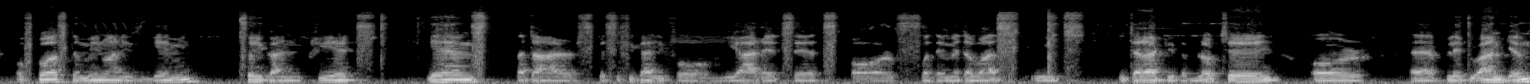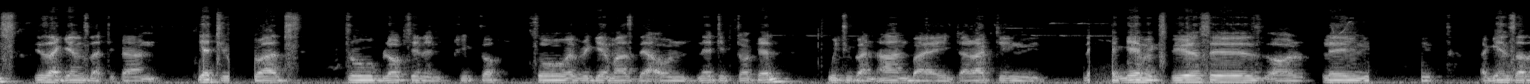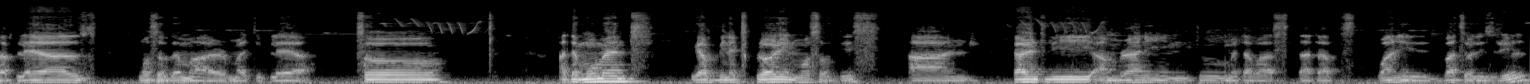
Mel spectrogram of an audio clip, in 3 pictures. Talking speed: 130 wpm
